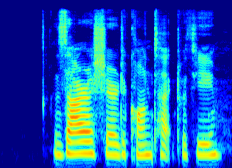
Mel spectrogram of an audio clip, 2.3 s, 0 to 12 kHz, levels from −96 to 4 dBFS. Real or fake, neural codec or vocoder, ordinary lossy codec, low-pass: real; none; MP3, 96 kbps; 9.9 kHz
